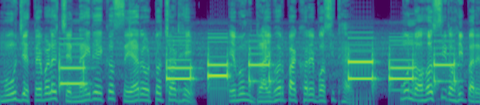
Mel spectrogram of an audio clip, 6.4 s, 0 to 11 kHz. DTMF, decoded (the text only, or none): 1 705 975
